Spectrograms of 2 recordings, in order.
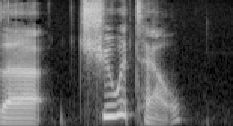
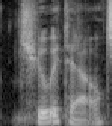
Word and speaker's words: Chiwetel: So, the actual correct pronunciation of this man's name, this Hollywood actor's name, is Chiwetel. – Chiwetel.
